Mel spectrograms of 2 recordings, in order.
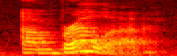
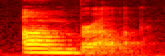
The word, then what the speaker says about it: umbrella: So in Georgia, you don't say umbrella, you say umbrella.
